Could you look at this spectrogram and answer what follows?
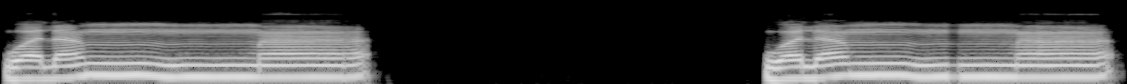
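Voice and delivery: वलम्मा very slow with a long humming म्म; slow nasalized recitation; nasal ghunna. Shown as a demonstration. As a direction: hold the म्म of वलम्मा through the nose. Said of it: "इसी तरह last में दिया गया है".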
